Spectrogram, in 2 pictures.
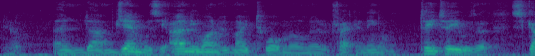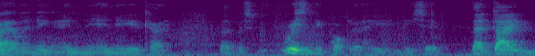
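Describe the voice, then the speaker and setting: Somewhat breathy man, fairly low in pitch with ordinary pitch variation, moderate pace, big swings in loudness, audible room echo and light background noise. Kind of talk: interview answer. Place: home room. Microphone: camera far.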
